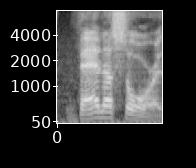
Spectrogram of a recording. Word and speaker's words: Vanasaur: get these vanasaur t-shirts vanna sore that's how you say it it's like you know connoisseur but vanasar you know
